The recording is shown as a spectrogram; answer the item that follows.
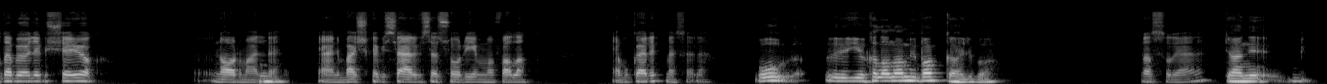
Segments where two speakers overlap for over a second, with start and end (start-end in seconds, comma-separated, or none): none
